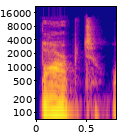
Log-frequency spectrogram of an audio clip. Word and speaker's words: barbed: Sorry, Mamin, but just to correct you now, it's pronounced barbed. It's one syllable and you pronounce the E, but you shouldn't, because ED, usually in the majority of cases, the E is silent, barbed wire.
